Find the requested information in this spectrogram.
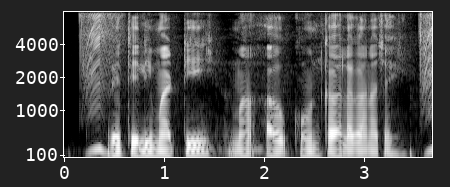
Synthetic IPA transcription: ɾet̪eːlimaːʈːimãɐʋkɔːnkalɐɡaːnat͡ʃaːɦie

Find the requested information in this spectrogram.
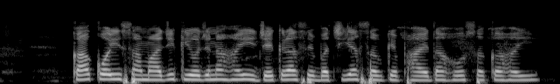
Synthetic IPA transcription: kaːkoːisaːmaːd͡ʒɪkjoːd͡ʒnaɦɐid͡ʒeːkɾasebət͡ʃijasəb̚ʱkepʰaːjd̪aɦosəkaɦɐi

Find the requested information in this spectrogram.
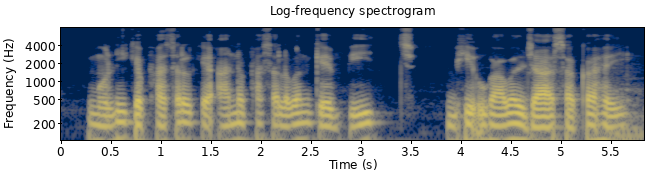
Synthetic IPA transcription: mulikepʰəsəlkeʔənpʰəsəlwənkebiːt͡ʃ | bʱiʔʊ̰ɡaːwəld͡ʒasəkəɦɛi

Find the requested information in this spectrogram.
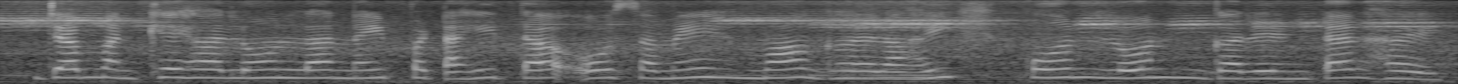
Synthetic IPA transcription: d͡ʒɐbmənkʰeɦaloːnlanɐĩpəʈaːɦit̪aʔoːsəməmãɡʱəɾaːɦi | koːnloːnɡəɾeɳʈəɾɦɛe

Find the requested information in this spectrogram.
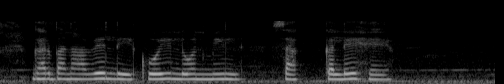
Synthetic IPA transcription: ɡʱəɾbənaːʋelekʰoːiloːnmɪl | sə | kəleɦɛː

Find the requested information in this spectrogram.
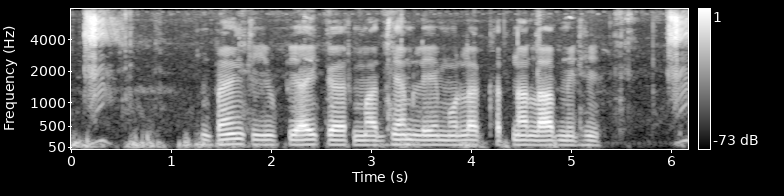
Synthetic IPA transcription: bẽːŋkjuːpijaːikəɾmaːd̪ʱjəmlemʊːlaːkət̪naːlaːbmɪliː

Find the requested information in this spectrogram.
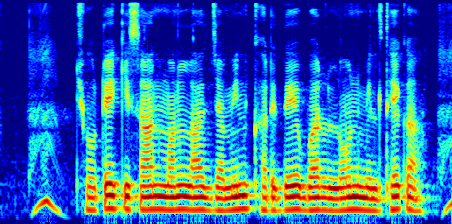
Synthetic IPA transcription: t͡ʃʰoːʈekɪsaːnmənlaːzəmiːnkʰəɾiːd̪ebəɾloːnmɪlt̪ʰekaː

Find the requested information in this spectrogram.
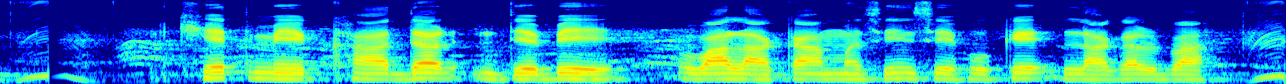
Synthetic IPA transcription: kʰeːt̪mẽkʰaːd̪əɾd̪eːbewaːlakaməsiːnseɦoːkelaːɡəlbaː

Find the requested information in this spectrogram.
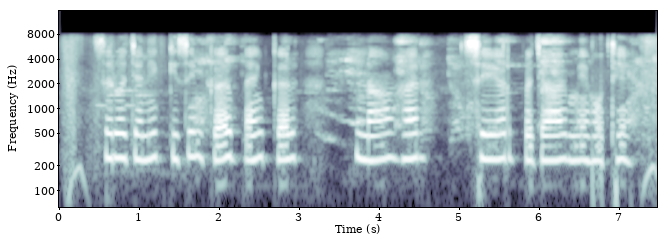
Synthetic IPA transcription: səɾwəd͡ʒənɪkːɪsɪmkəɾbɛ̃ːŋkːəɾ | naːɦəɾ | seːəɾbəd͡ʒaːɾmẽɦo̰ːt̪ʰeː

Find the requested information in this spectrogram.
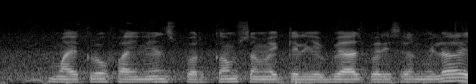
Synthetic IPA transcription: maːɪkɾopʰaːɪneːnspɐɾkɐmsɐməjkeliebjaːd͡ʒpɐɾɪsəɾənmɪla

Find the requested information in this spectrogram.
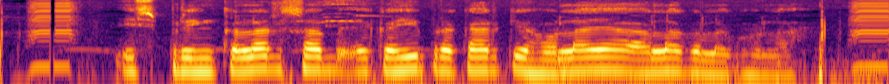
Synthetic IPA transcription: ispɾĩŋɡkələɾsəbʱekəɦipɾəkaɾkeɦolajaələɡələɡɦola

